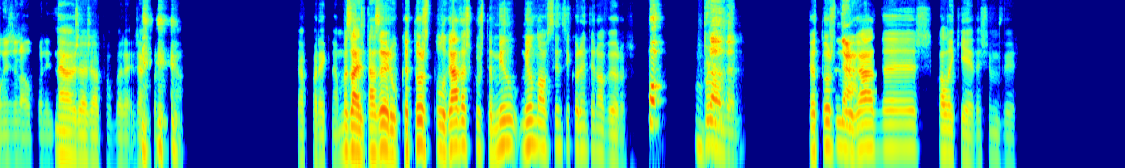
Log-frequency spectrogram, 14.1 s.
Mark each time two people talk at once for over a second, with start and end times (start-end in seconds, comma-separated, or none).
none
